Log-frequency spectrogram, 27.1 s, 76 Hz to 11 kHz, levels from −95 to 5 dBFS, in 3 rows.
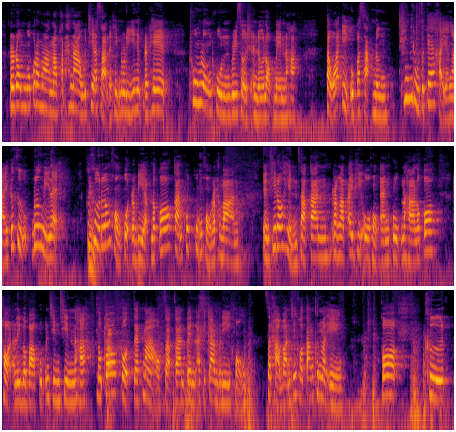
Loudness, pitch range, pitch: -20 LUFS, 200-265 Hz, 220 Hz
